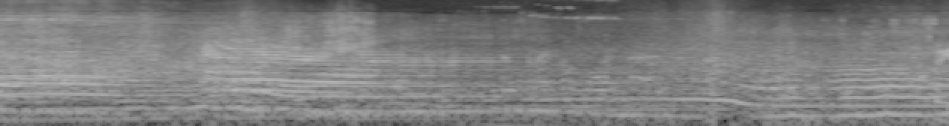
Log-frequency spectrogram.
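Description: Race cars lapping the Knockhill circuit, loud engines droning and rising in pitch as they pass close, overlapping throughout under a commentator's voice.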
